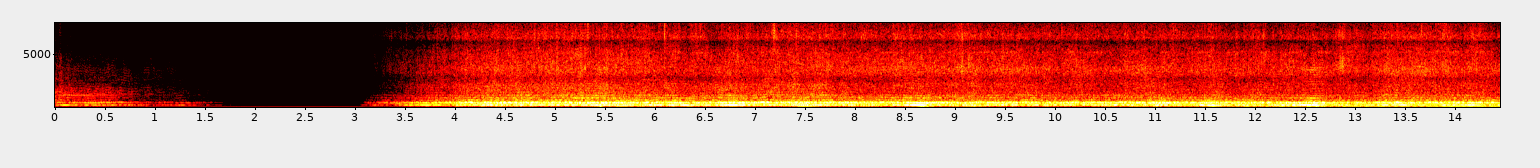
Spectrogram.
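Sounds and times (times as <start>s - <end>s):
bee humming: 3.2s - 14.4s.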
